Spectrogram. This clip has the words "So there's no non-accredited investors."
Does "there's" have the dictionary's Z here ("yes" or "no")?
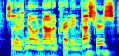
yes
